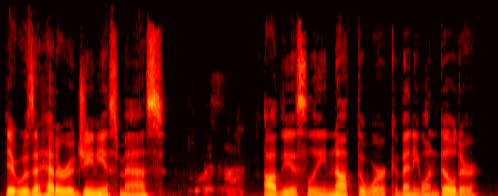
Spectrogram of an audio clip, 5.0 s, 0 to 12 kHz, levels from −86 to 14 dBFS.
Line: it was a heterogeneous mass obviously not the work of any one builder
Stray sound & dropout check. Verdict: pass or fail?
fail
